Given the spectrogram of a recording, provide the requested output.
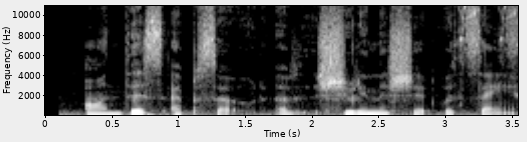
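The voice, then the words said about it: Sultry, seductive voice. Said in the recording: “sexy voice ... make her talk like that”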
